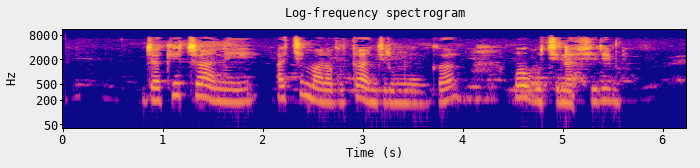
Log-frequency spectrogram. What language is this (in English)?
Kinyarwanda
